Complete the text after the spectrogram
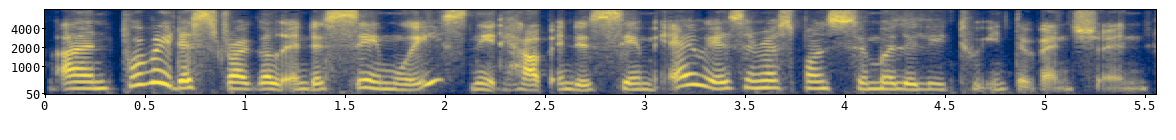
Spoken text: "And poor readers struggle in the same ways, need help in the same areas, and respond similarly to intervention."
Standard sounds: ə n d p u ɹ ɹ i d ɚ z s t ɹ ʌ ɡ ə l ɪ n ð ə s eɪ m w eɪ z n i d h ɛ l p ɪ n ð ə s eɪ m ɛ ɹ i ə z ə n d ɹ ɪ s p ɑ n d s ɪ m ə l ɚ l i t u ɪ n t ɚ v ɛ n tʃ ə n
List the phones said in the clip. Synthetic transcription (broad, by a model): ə n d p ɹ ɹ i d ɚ s t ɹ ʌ ɡ ə l ɪ n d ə s eɪ m w eɪ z n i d h ɛ l p ɪ n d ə s eɪ m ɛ ɹ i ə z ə n ɹ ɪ s p ɑ n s s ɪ m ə l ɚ l i t u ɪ n t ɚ v ɛ n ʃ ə n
